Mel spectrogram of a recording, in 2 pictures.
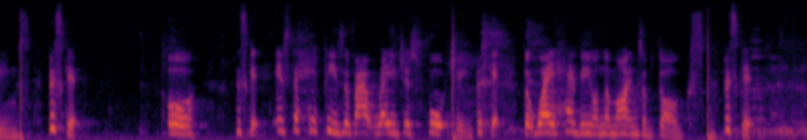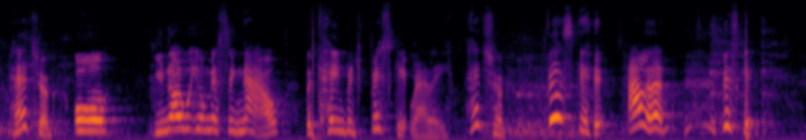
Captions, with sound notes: Biscuit. Or, biscuit, "It's the hippies of outrageous fortune, biscuit, that weigh heavy on the minds of dogs". (LAUGHTER) Biscuit. Hedgehog. Or, "You know what you are missing now? "The Cambridge biscuit rally". Hedgehog. Biscuit. Alan. Biscuit.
